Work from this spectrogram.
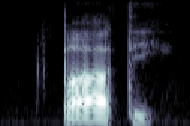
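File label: "pati", Māori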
